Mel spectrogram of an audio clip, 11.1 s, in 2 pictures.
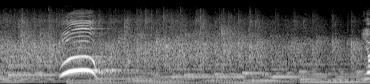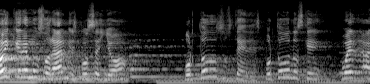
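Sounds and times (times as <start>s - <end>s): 
church audience applause: 0.0s - 6.4s
speech: 5.5s - 7.6s, 8.3s - 11.0s.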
